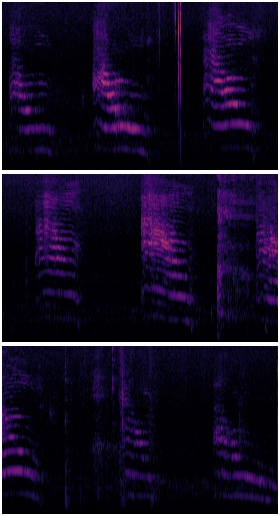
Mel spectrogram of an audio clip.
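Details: A Siamese cat gives a run of loud, drawn-out meows, each bending downward at the end and sounding like "ouch"; its owner feels it is trying to say something.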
